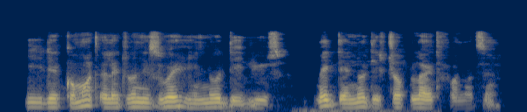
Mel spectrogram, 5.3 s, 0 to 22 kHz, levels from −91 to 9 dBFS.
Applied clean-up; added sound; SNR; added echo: neural mask model Resemble Enhance denoiser.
